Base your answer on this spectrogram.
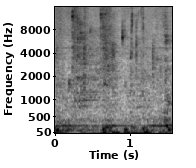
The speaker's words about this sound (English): Excuse me while I drink water.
